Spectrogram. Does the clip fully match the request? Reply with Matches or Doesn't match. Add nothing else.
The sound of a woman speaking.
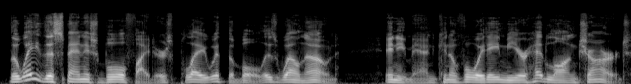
Doesn't match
